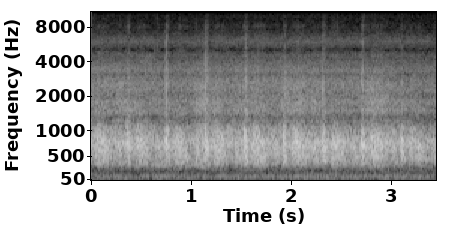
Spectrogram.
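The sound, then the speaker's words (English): Fetal heartbeat on an ultrasound monitor, in the 150s beats per minute: a rapid, steady whooshing pulse repeating about every few tenths of a second over a constant muffled hiss, with no voices. “Oh, you want to hear the heartbeat? Okay. Heartbeat is in the 150s, which is normal.”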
